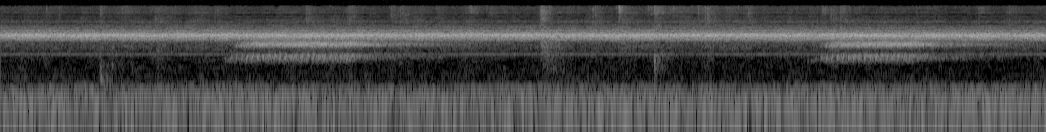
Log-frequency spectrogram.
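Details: Frogs calling in rain, thousands singing together: two short, bright two-toned croaks about three seconds apart rise over a steady high-pitched chorus hum, with a dense low rumble of falling rain underneath.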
